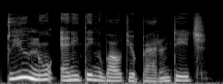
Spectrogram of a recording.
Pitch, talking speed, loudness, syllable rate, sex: 200 Hz, 190 wpm, -16 LUFS, 6.7 syllables/s, female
